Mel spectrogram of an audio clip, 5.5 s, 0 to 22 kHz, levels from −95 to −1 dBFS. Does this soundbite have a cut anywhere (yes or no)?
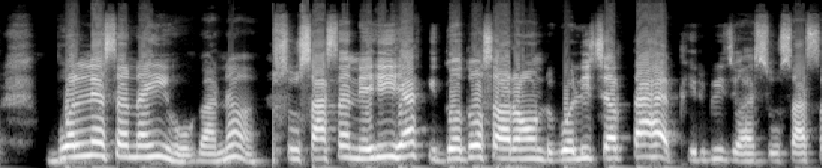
yes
